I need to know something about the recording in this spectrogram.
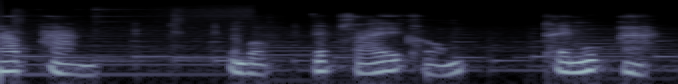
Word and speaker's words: ThaiMOOC: ผ่าน ระบบ เว็บไซต์ ของ ไทยมุก อ่า แก้ ไข ครับ อ่าน ว่า ไทยมุก นะ อ่าน ว่า ไทมุก เป็น โครง การ มหาวิทยาลัย ไซเบอร์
